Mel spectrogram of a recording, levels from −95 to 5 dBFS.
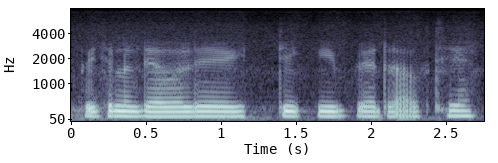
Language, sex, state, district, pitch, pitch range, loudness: Bengali, male, West Bengal, Cooch Behar, 130 Hz, 130-135 Hz, -14 LUFS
